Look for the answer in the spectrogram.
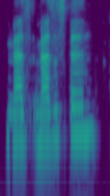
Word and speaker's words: Mazepin: No, because Mazepan is the reason why they don't want that. – He might spin. Isn't that how you pronounce it? – Mazepin.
